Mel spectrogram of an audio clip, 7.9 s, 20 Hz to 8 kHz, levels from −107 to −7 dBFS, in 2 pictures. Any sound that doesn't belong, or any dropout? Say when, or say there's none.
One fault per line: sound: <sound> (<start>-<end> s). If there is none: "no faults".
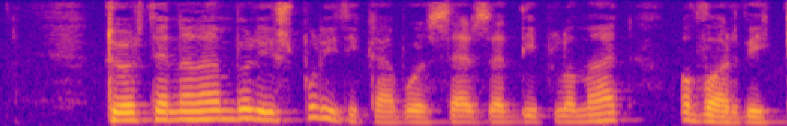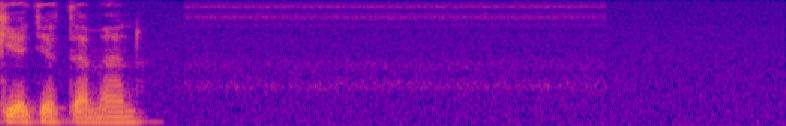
no faults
